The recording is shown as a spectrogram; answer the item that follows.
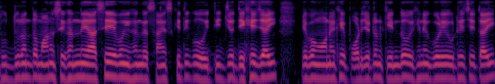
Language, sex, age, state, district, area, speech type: Bengali, male, 60+, West Bengal, Jhargram, rural, spontaneous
